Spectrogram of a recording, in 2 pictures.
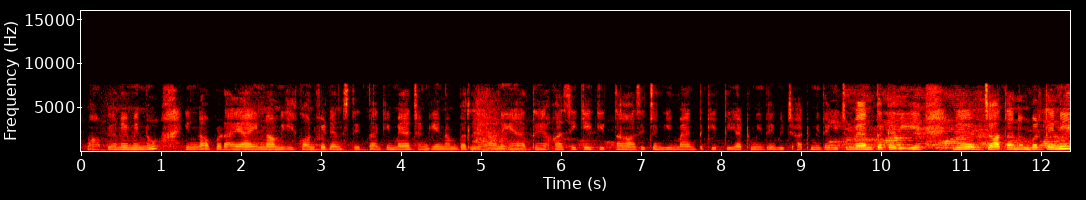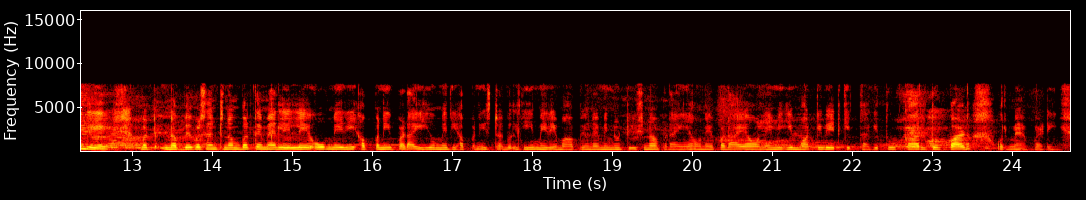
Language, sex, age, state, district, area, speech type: Dogri, female, 18-30, Jammu and Kashmir, Kathua, urban, spontaneous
